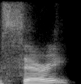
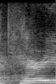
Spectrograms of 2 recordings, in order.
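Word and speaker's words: Ceri: was particularly interesting is, I think you pronounce her name, Sari. Yeah. Carrie. Yeah. Carrie. The entertainer. C-E-R-I.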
